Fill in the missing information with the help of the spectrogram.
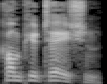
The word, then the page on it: computation: anglais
